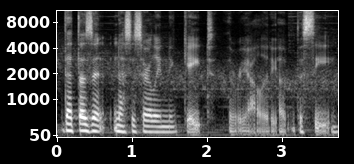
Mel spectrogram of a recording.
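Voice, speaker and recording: A young adult woman speaking in a thoughtful, measured way, as when reading poetry or reflecting on it. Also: deep voice, little pitch movement, vocal fry, dark tone, soft background music. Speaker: poetry reader and commentator. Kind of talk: poem recitation and personal reflection.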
